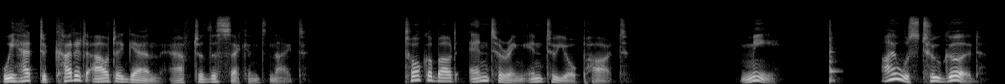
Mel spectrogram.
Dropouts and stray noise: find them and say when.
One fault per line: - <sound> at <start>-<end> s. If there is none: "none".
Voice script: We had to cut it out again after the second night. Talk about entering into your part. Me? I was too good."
- tap at 8.3-8.4 s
